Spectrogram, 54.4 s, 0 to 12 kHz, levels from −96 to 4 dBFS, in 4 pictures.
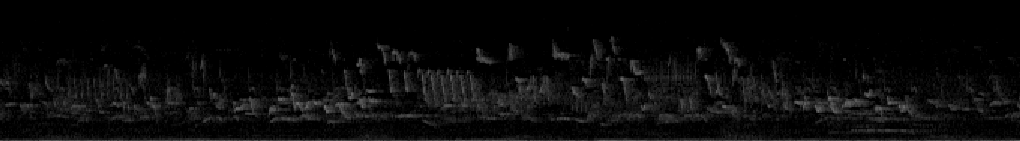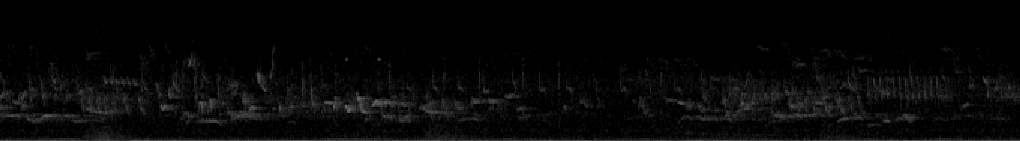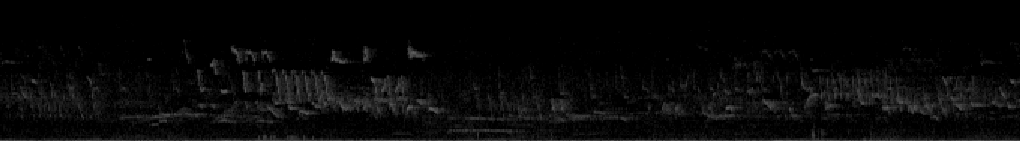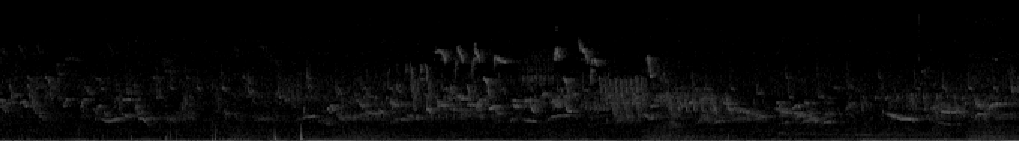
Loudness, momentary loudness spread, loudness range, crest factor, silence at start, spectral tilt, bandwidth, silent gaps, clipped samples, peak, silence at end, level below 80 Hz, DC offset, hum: -64 LUFS; 10 LU; 8 LU; 18 dB; 0 s; -2 dB/octave; 10.5 kHz; none; under 0.1%; -46 dBFS; 0 s; -68 dBFS; under 0.1%; none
